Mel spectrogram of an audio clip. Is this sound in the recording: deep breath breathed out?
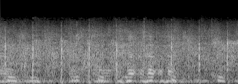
no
